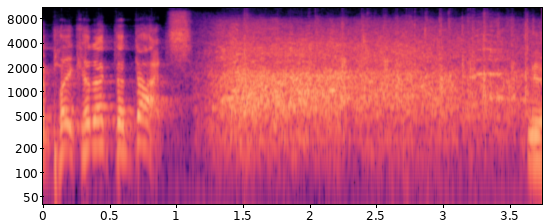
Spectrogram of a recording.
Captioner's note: laughter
